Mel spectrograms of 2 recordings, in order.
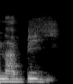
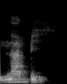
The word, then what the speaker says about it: nabi: En hébreu, on parle du nabi. Notez, on parle du nabi. Ça s'écrit N-A-B-I-Y.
